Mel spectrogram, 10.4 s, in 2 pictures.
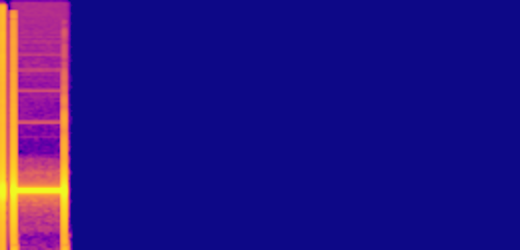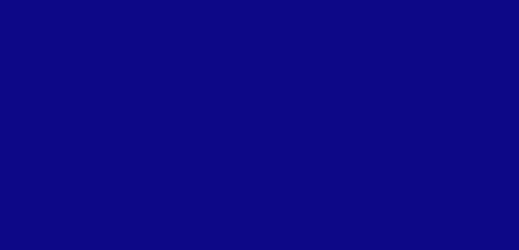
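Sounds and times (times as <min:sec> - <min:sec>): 
beep: 0:00.0 - 0:00.7.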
